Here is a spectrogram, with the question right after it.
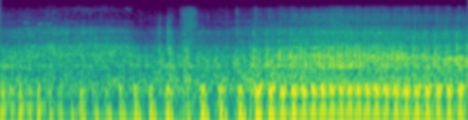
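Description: A motorcycle pulls away up close, its engine chugging in a steady, loud rhythmic pulse that climbs slightly in pitch as it gets going.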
